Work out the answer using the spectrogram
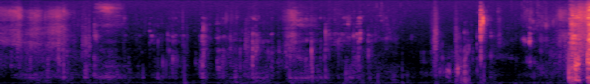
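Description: Faint chewing and small mouth sounds of a person eating a soft zucchini fritter, with a few sharper bite sounds about six seconds in.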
